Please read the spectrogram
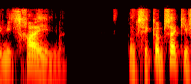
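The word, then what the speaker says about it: מצרים: Alors évidemment, nous, on a envie de prononcer Mitzrayim avec un i en insistant sur le i, Mitzrayim. Mais le i, en plus, il n'a pas l'accent, c'est Mitzrayim.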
